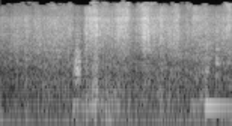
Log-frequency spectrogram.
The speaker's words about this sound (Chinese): 这是卫生纸的声音。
